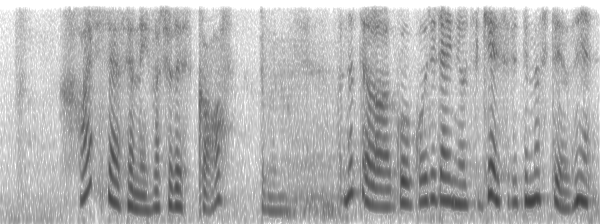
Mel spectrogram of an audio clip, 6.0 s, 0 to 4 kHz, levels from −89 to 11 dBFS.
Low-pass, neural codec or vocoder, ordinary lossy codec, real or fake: 3.6 kHz; codec, 16 kHz in and 24 kHz out, 0.6 kbps, FocalCodec, streaming, 4096 codes; none; fake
